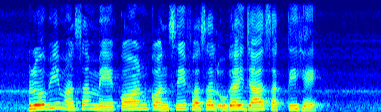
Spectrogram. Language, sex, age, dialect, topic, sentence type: Hindi, female, 36-40, Marwari Dhudhari, agriculture, question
